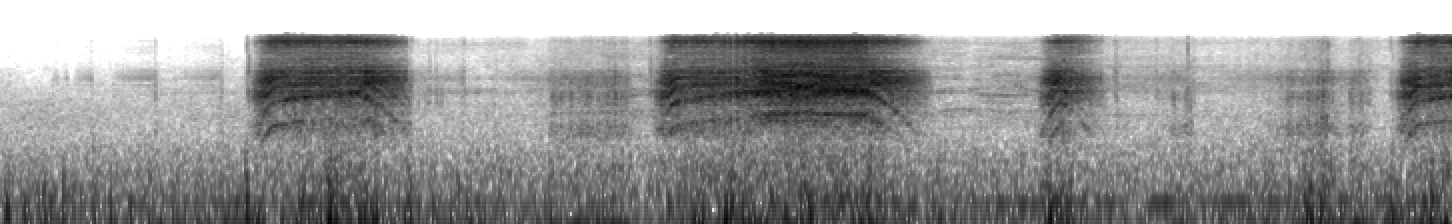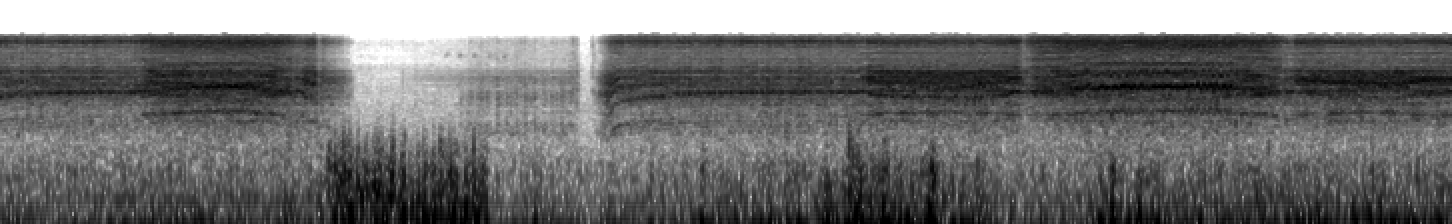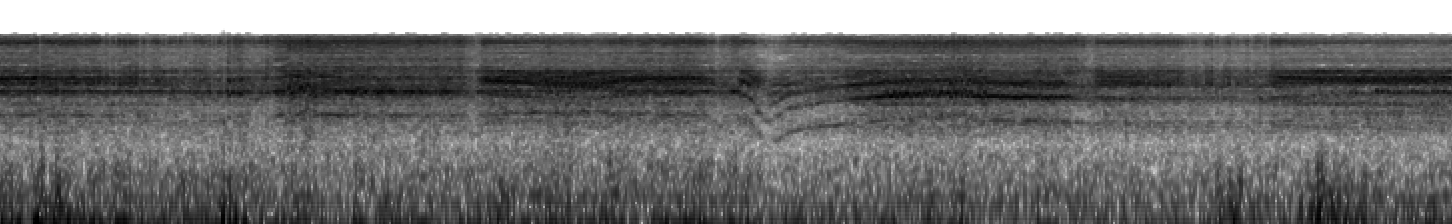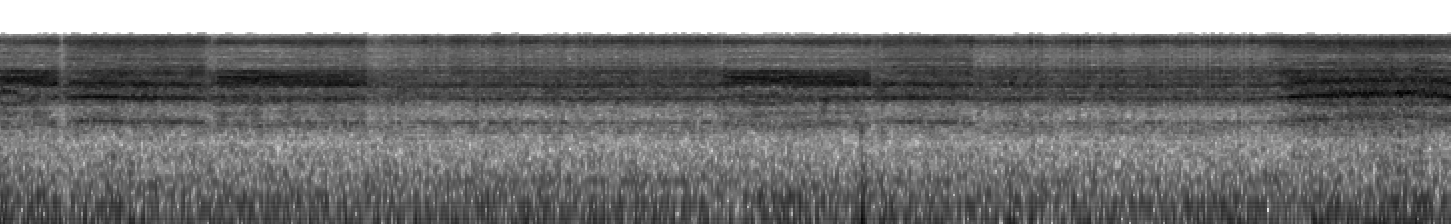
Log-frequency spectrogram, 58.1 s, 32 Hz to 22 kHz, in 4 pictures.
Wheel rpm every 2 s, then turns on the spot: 0, 80, 20, 110, 90, 10, 10, 160, 180, 20, 100, 190, 190, 200, 200, 200, 200, 200, 150, 160, 160, 160, 160, 160, 160, 160, 160, 160, 160.
4-6 18-20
